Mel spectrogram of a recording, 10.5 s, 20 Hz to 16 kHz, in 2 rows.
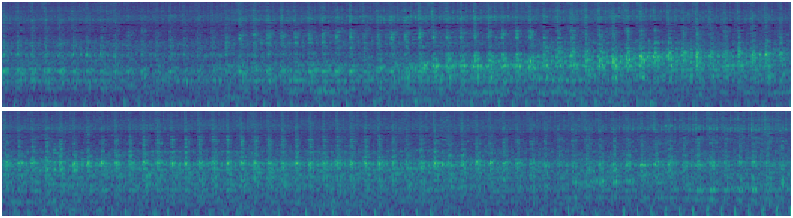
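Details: Horizontal dough mixer driven by a 9 HP General Powell CX 270 petrol engine, test run on half a litre of fuel: steady, even firing beat about 2.5 per second with a heavy low tone; described as smooth yet heavy because the engine is large. Normal running.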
